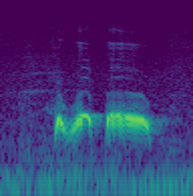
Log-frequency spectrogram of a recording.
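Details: Spotted dove acting as a decoy to call in wild birds: a warbling double coo slurred into a drawn-out, even coo that fades at the end, soft hum below.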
